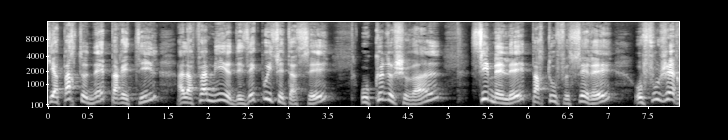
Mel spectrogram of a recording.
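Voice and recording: Here, reading aloud in a natural voice is what comes through.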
